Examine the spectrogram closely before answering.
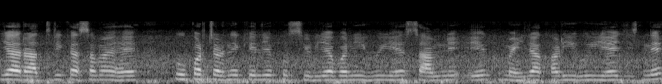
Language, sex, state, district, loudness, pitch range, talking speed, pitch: Hindi, male, Chhattisgarh, Rajnandgaon, -20 LUFS, 200-215 Hz, 200 wpm, 205 Hz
